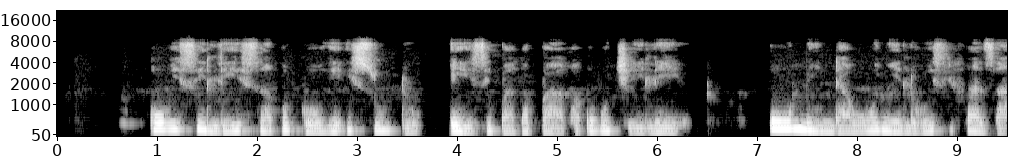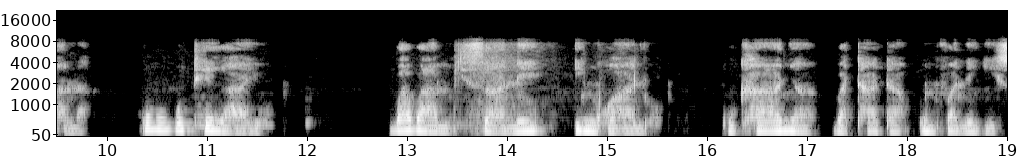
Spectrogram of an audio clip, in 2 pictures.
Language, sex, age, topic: North Ndebele, female, 25-35, health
